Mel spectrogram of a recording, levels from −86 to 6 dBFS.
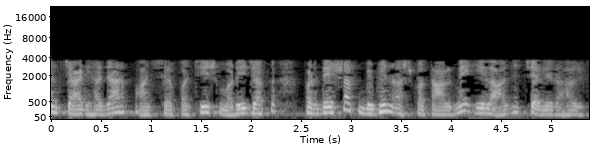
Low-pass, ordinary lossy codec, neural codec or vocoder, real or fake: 3.6 kHz; none; none; real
